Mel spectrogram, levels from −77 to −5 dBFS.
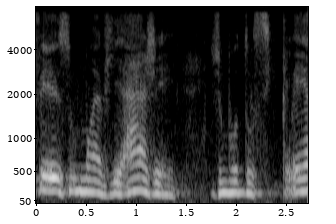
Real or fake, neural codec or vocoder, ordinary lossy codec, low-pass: fake; vocoder, 22.05 kHz, 80 mel bands, WaveNeXt; none; 7.2 kHz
